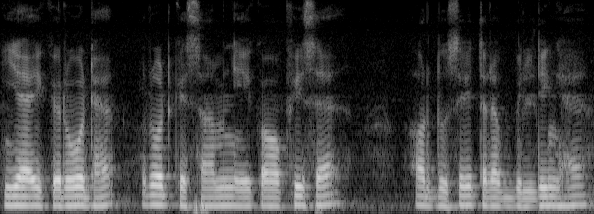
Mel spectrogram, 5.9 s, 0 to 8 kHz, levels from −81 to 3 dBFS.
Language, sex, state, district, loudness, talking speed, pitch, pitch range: Maithili, male, Bihar, Bhagalpur, -17 LUFS, 160 wpm, 125 Hz, 115-130 Hz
